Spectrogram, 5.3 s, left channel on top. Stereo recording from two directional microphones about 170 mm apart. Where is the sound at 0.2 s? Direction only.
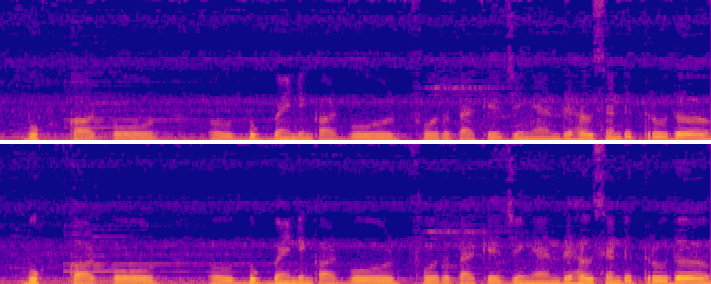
15° right (ahead or behind).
